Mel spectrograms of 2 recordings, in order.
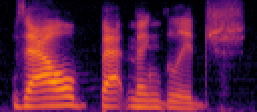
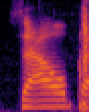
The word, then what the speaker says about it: Zal Batmanglij: Zal Batmanglij. Zal Batmanglij.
